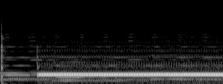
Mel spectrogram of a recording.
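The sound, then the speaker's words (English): A telephone ringback tone on an outgoing call: after a short click, a single steady electronic tone sounds loud and unbroken over the line for about two seconds, with no voices. “His arrest report had a phone number, so I gave him a call.”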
